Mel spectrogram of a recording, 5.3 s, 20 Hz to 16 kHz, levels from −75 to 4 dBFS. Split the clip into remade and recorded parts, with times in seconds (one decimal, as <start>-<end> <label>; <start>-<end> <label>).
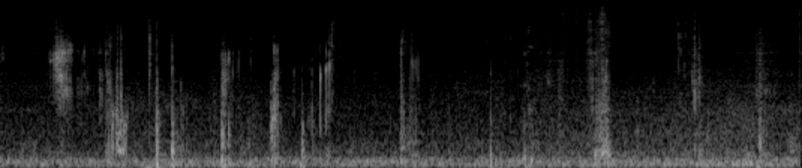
0.0-0.4 remade; 0.4-3.6 recorded; 3.6-4.0 remade; 4.0-4.7 recorded; 4.7-5.4 remade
